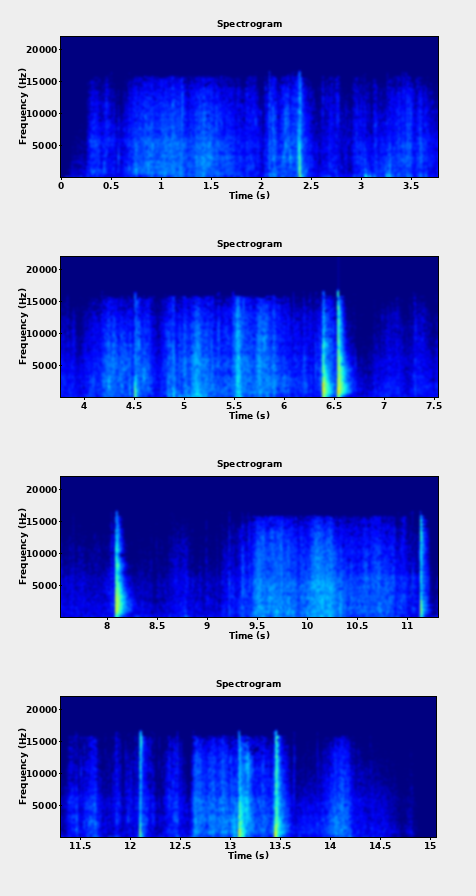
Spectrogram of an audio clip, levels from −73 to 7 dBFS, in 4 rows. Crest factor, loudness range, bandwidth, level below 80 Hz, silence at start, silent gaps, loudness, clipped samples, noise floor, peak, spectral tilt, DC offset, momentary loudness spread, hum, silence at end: 36 dB; 10 LU; 17 kHz; -58 dBFS; 0.05 s; none; -32 LUFS; under 0.1%; -58 dBFS; 0 dBFS; -1 dB/octave; under 0.1%; 22 LU; none; 0.2 s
